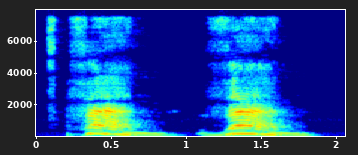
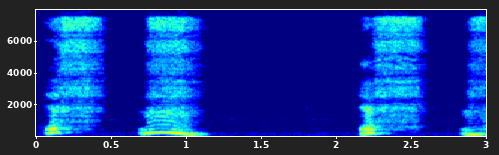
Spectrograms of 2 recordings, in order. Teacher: So labiodental sounds. These are sounds made with the upper teeth and the lower lip.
